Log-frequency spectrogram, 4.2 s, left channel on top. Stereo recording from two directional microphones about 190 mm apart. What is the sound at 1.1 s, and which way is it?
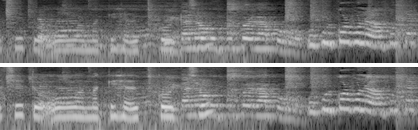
Speech, 20° right (ahead or behind).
